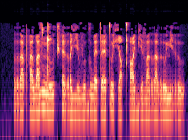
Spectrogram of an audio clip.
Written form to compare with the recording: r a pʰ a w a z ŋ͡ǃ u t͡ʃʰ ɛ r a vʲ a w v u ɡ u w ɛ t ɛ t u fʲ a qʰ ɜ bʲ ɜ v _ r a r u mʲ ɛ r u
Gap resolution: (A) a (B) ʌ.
A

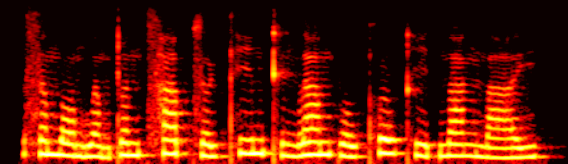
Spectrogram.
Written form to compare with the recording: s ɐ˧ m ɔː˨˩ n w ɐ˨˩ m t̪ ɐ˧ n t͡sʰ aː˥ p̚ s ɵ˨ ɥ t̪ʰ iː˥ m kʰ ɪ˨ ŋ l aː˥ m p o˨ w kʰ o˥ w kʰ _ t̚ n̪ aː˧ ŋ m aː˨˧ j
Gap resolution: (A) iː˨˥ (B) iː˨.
B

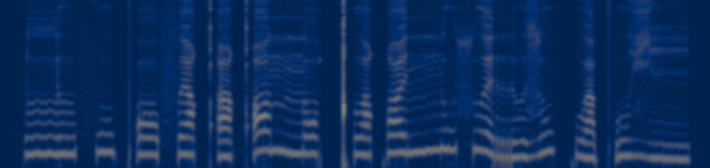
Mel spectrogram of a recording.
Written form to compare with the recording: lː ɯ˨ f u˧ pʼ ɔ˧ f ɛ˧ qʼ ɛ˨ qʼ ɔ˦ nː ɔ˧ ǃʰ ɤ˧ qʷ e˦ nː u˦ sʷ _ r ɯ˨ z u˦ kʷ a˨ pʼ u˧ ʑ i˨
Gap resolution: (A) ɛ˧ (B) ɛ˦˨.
B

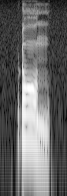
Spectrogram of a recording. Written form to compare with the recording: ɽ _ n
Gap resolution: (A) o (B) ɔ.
B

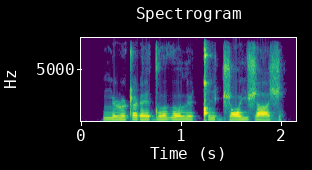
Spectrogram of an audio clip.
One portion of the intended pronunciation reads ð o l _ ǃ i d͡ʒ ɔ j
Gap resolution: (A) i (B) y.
B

